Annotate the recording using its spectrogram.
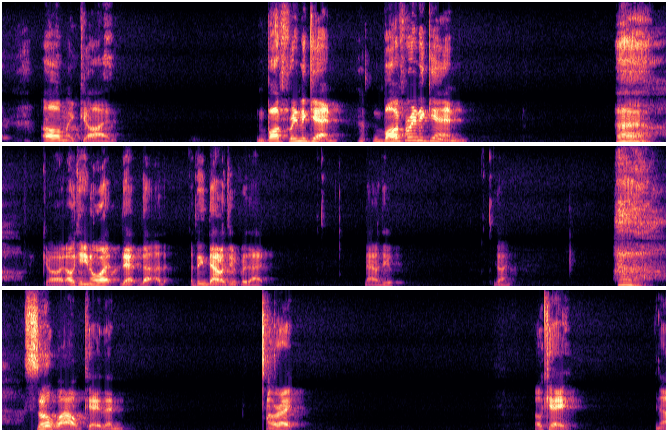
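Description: A young man talks with animation into a close microphone, with pauses between phrases.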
